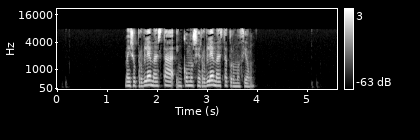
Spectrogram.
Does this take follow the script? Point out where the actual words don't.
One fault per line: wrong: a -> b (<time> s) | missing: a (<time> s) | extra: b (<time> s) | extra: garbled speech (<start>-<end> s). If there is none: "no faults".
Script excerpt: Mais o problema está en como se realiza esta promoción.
wrong: realiza -> problema (2.9 s)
